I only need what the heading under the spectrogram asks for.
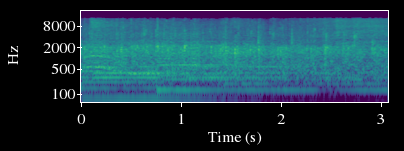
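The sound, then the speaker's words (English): A church audience applauds the young people back from camp, clapping steadily in a dense wash of many hands at a loud, even level throughout, with a low sustained hum beneath and no voices standing out. “Give them a clap one more time.”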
